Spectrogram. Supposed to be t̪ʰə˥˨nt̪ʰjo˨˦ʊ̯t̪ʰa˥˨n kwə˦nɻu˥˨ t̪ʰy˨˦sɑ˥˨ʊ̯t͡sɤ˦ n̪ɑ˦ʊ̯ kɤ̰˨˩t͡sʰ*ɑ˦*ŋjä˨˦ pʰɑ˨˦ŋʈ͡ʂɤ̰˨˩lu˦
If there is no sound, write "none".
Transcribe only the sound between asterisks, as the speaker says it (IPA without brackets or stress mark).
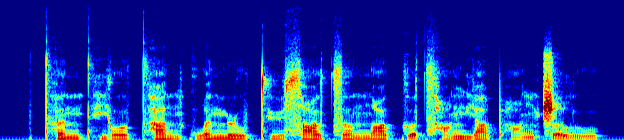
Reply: ɑ˦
